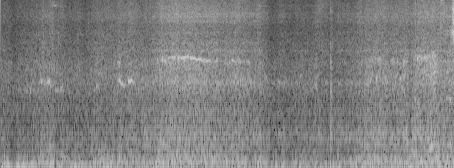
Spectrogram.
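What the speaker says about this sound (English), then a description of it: "And the wind has picked up." Wind gusting hard at Luton Airport, a loud close rumble of microphone buffeting with rising and falling surges throughout, a faint voice briefly audible beneath it.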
